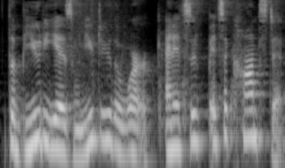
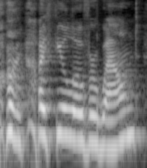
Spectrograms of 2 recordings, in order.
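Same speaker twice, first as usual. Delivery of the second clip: gasp, then a higher, louder mock panic; 5 semitones higher, 5 dB louder than usual. To the ex, a mocking gasp and panicked whine. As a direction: parody his overwhelmed panic with a gasp. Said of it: "you're freaking out".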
